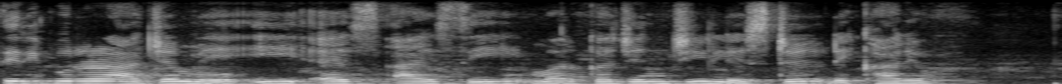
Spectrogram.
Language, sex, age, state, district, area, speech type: Sindhi, female, 30-45, Maharashtra, Mumbai Suburban, urban, read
